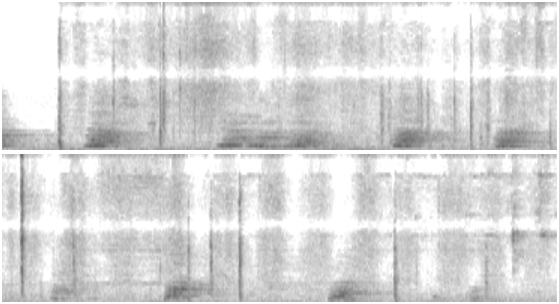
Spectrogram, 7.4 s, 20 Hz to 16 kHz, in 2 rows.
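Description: A dog barks repeatedly somewhere away from the work area where a Mercedes CLK320 is being repaired. Single and double woofs come at uneven intervals over a steady background hum, moderately loud and not close.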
